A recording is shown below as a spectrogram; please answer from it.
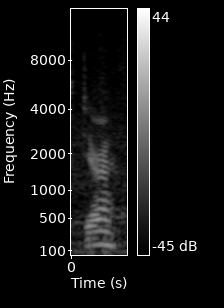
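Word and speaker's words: Deira: you pronounce this Josh d-e-i-r Dira right there yeah um and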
